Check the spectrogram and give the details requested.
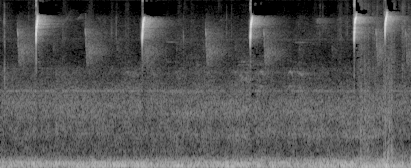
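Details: Juvenile northern cardinal calling with crisp, very high chips, five in all, the last two close together, with fainter softer notes between them and a low hum underneath.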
